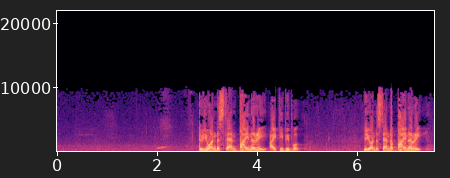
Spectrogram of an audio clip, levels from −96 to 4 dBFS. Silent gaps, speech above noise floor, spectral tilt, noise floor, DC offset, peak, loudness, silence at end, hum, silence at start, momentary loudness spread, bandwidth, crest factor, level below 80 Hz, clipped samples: none; 30 dB; -4 dB/octave; -43 dBFS; under 0.1%; 0 dBFS; -13 LUFS; 0.1 s; none; 2 s; 8 LU; 10.5 kHz; 16 dB; -58 dBFS; under 0.1%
